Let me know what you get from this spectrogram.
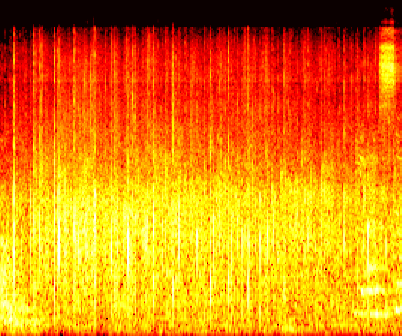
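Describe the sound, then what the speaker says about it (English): A crowd of audience members applauds steadily for a Malaysian primary school wind band after its performance at an international band and orchestra competition, with a continuous wash of clapping throughout. "Let's give a round of applause to"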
